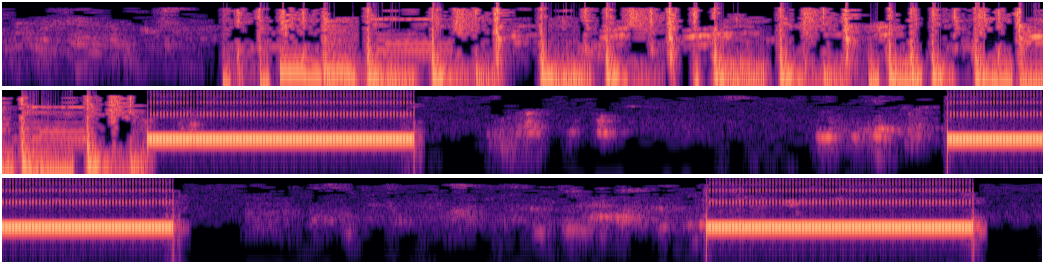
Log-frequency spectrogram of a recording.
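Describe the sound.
Telephone ringback tones sound while a call is being transferred: three steady, even-pitched ring bursts of about two seconds each, separated by quiet gaps, after a dense stretch of other louder sound.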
